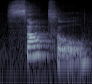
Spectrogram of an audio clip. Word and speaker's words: subtle: with the letter b letter b is usually silent when it's followed by letter t and we read the words doubt that subtle but please make sure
